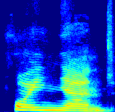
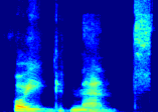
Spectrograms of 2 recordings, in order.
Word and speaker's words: poignant: Some pronunciations poignant is pronounced poignant and not poantant.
